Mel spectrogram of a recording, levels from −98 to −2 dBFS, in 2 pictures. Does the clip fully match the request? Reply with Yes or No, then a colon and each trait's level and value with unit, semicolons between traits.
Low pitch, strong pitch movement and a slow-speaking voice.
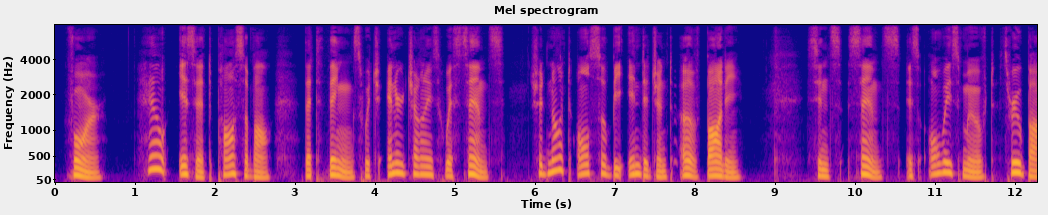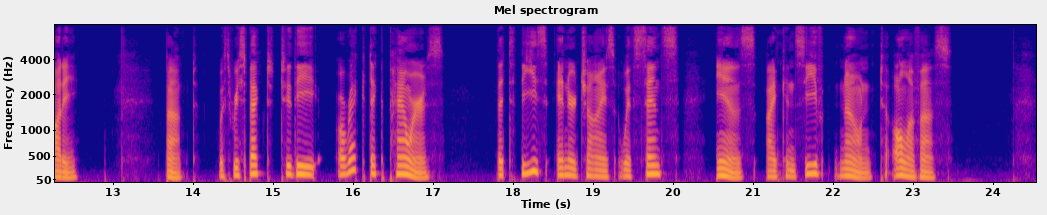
Yes: low, 130 Hz; wide, 6.9 semitones; slow, 110 wpm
